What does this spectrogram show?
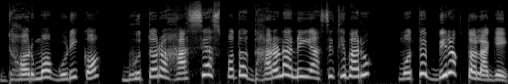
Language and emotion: Odia, angry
